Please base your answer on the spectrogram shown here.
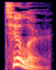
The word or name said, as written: tiller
